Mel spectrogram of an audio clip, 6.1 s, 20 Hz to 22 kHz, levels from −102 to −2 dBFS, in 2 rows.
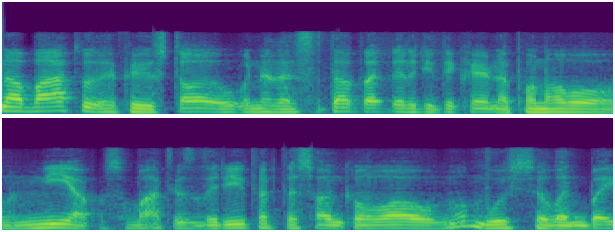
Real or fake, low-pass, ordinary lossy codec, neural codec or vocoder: fake; 7.2 kHz; AAC, 64 kbps; codec, 16 kHz, 0.5 kbps, X-Codec, HuBERT features, trained on balanced general audio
